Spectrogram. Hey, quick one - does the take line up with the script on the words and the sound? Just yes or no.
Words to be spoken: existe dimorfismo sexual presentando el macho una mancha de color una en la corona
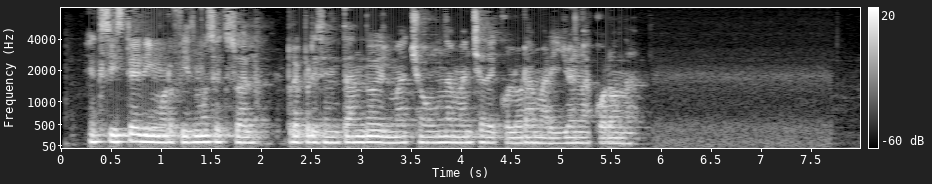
no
